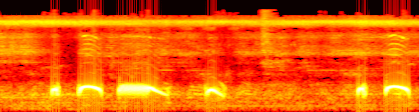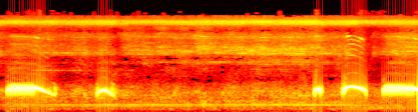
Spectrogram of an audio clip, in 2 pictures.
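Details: Spotted dove repeating its four-part cooing phrase three times, roughly every three and a half seconds. Each phrase is a quick note, an arched coo, a long purring descending coo and a short final coo. Played to excite other doves.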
